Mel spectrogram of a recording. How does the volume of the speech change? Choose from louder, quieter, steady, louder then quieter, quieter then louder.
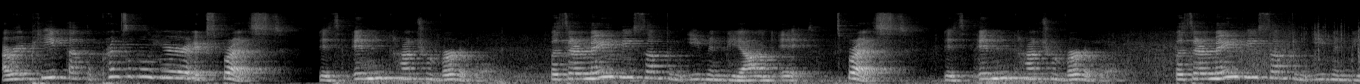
steady.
